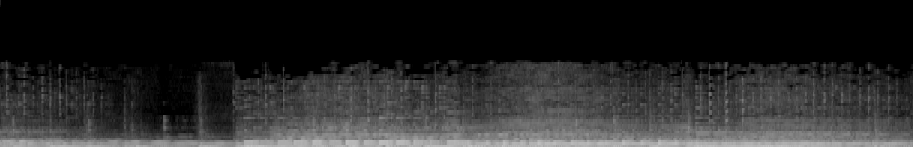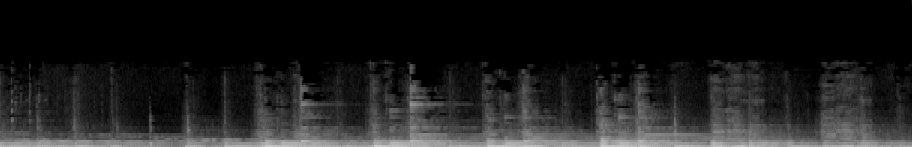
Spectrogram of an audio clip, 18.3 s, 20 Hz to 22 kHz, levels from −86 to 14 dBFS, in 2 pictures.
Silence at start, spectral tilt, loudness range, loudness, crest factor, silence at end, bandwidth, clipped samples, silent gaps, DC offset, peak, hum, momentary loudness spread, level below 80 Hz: 0 s; -8 dB/octave; 5 LU; -17 LUFS; 16 dB; 0 s; 9.8 kHz; under 0.1%; none; under 0.1%; 0 dBFS; none; 12 LU; -22 dBFS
